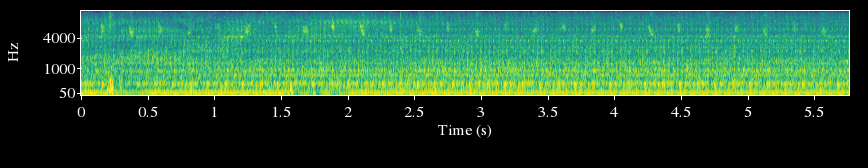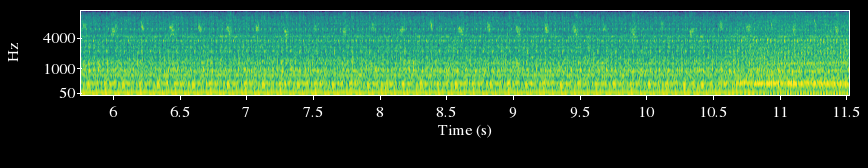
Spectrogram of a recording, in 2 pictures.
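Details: 2015 VW Tiguan 2.0 TDI 150 BMT, 34,000 miles, cold engine idle: fast high chirping squeak a few times a second over the diesel clatter; lasts a minute or two then stops, source unknown.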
